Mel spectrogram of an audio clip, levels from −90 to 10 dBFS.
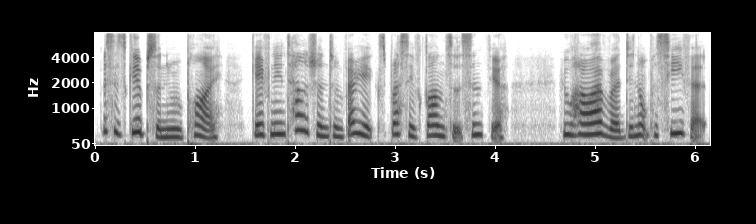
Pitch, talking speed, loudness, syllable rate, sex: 275 Hz, 185 wpm, -18 LUFS, 6.7 syllables/s, female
